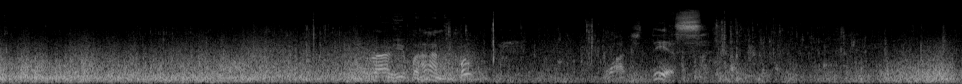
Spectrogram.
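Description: Choppy water splashes and laps nearby.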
